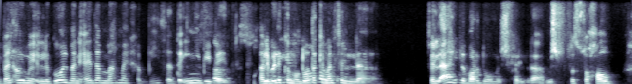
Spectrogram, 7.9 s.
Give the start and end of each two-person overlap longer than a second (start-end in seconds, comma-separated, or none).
2.4-4.4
